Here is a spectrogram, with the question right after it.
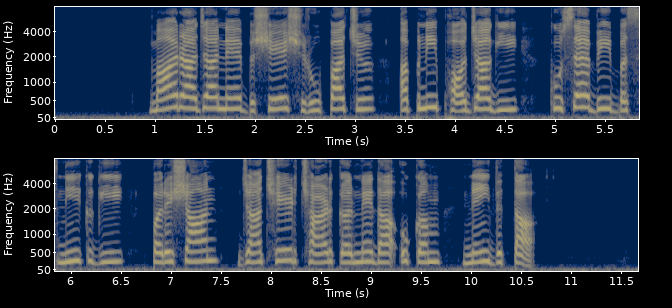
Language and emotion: Dogri, neutral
